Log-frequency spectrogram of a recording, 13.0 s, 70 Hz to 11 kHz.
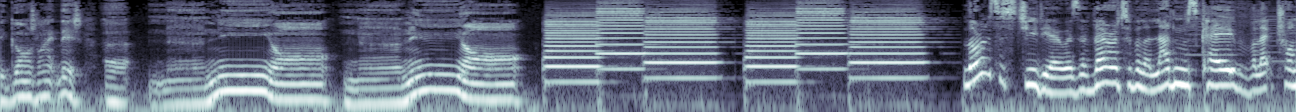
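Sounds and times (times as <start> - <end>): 
speech: 0.0 - 6.1, 9.6 - 12.9
emergency siren wailing: 5.4 - 9.6.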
